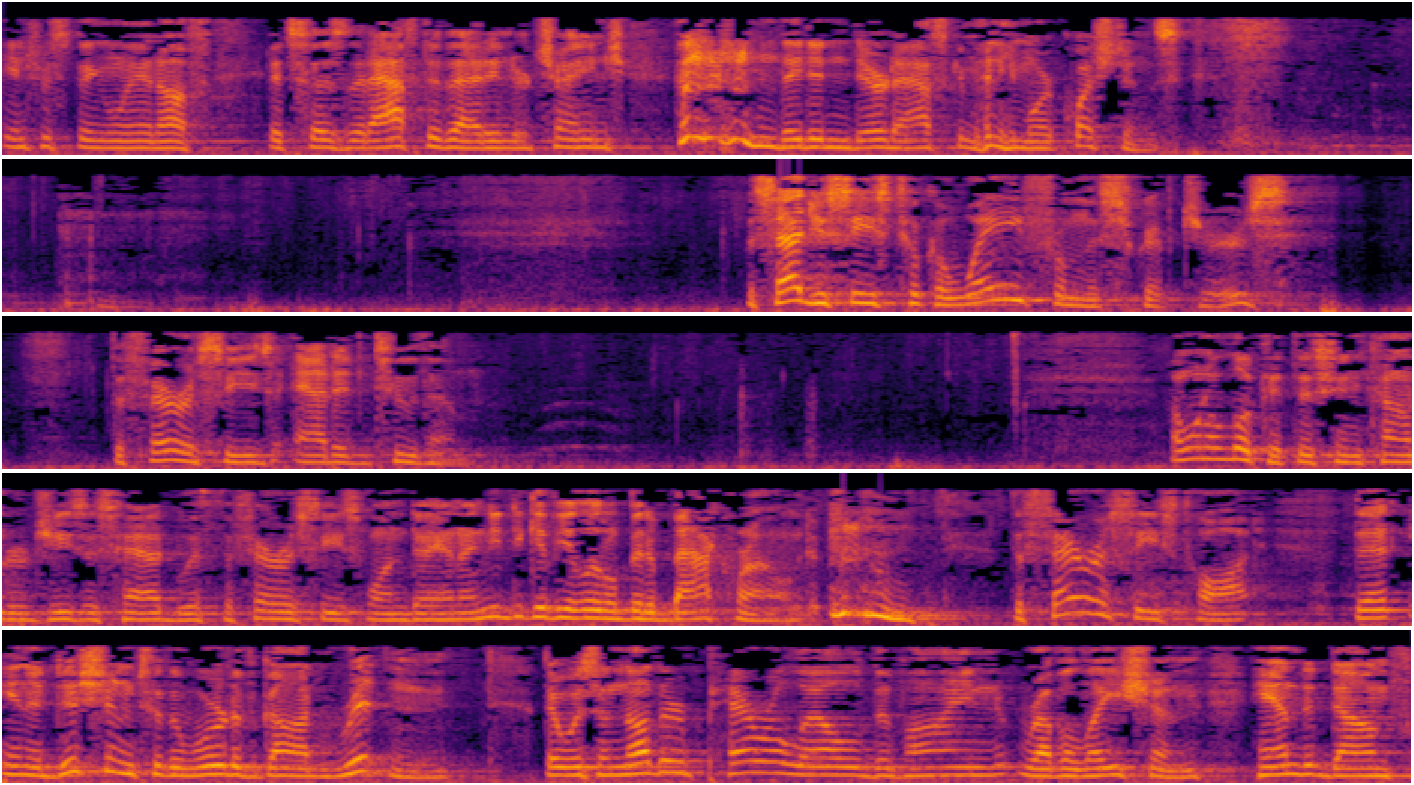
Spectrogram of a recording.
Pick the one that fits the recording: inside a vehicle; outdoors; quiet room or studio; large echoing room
large echoing room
